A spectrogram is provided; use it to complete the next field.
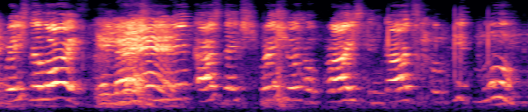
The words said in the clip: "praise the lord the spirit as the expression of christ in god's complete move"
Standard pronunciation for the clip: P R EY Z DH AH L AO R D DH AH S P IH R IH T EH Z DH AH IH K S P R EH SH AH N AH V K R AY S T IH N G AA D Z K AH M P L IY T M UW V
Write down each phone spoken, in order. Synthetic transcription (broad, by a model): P R EY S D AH L AO R D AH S IH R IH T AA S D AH IH K S P R EH SH AH N AH V K R AY S T IH N G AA D S K AH M P L IY T M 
